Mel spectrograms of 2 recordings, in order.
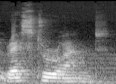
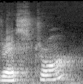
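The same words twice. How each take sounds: First: It is sounded out following its spelling. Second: It is said the natural spoken way. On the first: This shows how the word is written. "but spelling would be restaurant" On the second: This is how the word is really spoken. "Pronunciation is restaurant"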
